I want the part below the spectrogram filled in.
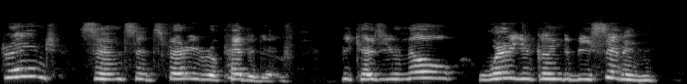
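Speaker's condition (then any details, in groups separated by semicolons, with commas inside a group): Cerebral palsy; wheelchair user, physical therapy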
